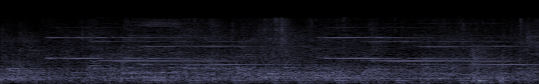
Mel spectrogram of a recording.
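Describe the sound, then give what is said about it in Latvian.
A parliament voting bell rings before a vote on a bill amending the law on financing of political organizations (parties) in its second reading, in two long, steady electronic tones, each lasting a few seconds, over a constant murmur of voices and movement in the chamber. “Lūdzu zvanu.”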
